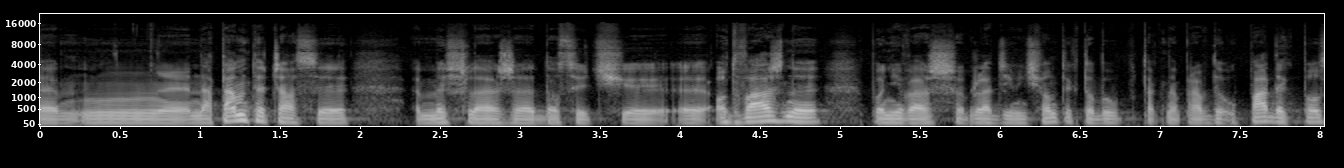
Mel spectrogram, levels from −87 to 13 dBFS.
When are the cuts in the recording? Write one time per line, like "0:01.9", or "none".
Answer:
0:05.8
